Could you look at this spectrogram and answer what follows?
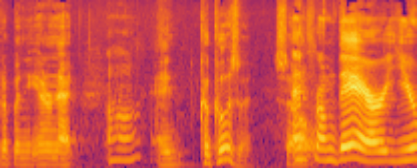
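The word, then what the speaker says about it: cucuzza: In some parts of Italy, so the Italians pronounce it kakuza, which is really how it's done.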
